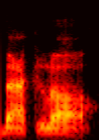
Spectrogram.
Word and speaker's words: Mackinac: Both are pronounced Mackinac, but the British version has a W, which makes sense. Like English, this, W, Mackinac City. Mackinac, The French has a C, which is silent.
